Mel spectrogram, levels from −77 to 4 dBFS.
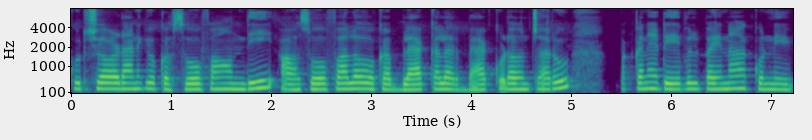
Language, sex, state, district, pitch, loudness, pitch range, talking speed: Telugu, female, Andhra Pradesh, Chittoor, 200 Hz, -15 LUFS, 195-210 Hz, 140 wpm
